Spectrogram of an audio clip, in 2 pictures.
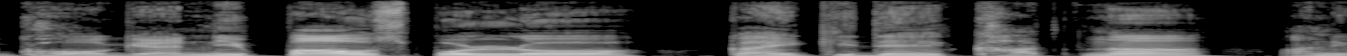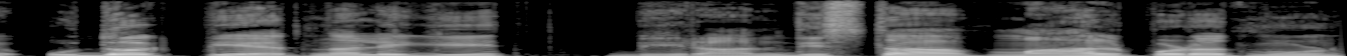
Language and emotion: Goan Konkani, fearful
